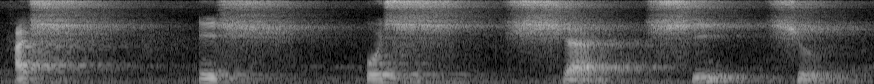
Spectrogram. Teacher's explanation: Shin ini memiliki bunyi yang berjalan lepas dan cenderung lembut. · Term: rohwa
